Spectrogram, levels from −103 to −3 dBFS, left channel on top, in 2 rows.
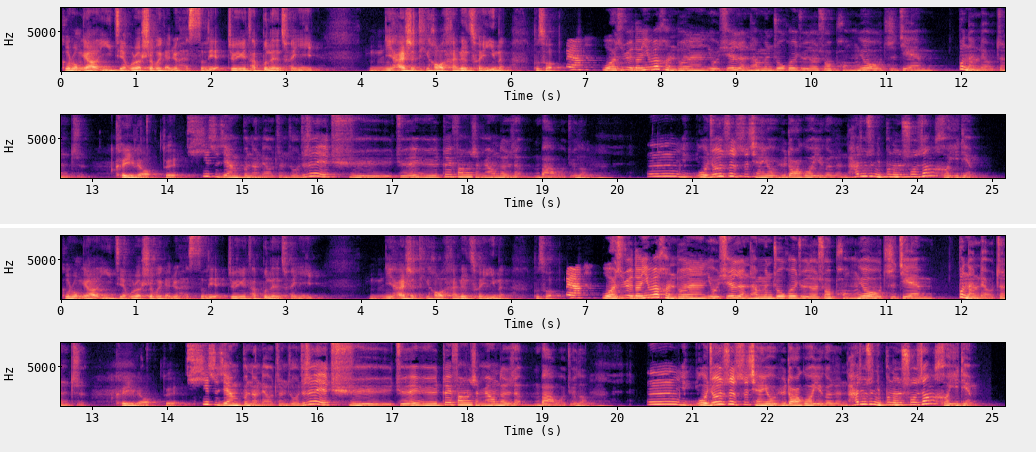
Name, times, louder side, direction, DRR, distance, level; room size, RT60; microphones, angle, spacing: voice 1, 0.0-3.4 4.1-6.0 6.3-6.6 13.3-14.2 19.4-19.9, left 2 dB, 30° left, 0.5 m, -20 dB
voice 2, 7.2-11.7 12.0-12.9 14.2-19.6 20.4-24.8, right 5 dB, 50° right, 0.5 m, -23 dB
17.5 x 6.7 x 6.4 m
head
